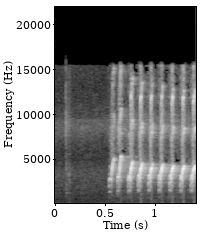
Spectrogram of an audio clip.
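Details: Red-whiskered bulbul, dok taeng song style: after half a second of silence, a rapid, evenly spaced run of bright chirping notes, about nine in one second.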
